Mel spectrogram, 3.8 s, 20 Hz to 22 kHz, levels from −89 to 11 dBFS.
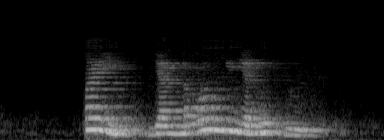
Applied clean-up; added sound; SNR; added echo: neural separator model SepFormer DNS4.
